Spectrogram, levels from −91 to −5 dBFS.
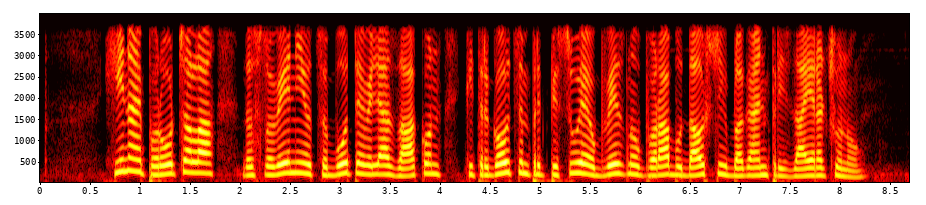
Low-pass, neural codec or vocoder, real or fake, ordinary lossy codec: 3.6 kHz; none; real; none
